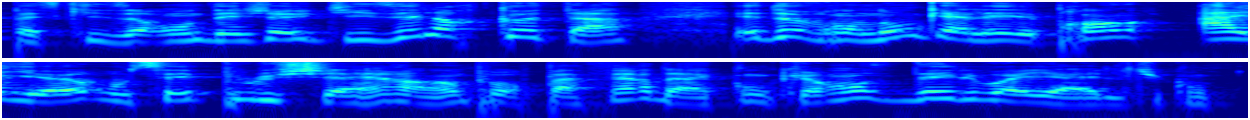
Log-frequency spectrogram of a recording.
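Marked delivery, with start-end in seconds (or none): 5.9-6.2 choking mid-sentence; coughing, struggling for breath; choking on a drink. Real, not acted. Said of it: "je m'étouffe".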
